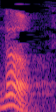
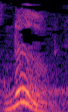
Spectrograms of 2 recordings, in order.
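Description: First: The vowel is a short uh sound. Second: The vowel is a long oo sound. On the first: This sounds like the word for a religious sister. The speaker calls it wrong. "rather than Nun" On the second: This follows the Hebrew letter name. The speaker calls it right. "which is how I prefer to pronounce it"

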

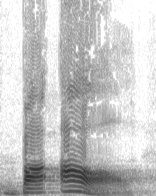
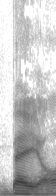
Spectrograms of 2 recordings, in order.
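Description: First: The name is pronounced the Hebrew way. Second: The name is pronounced the English way. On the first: "the Hebrew word is Baal" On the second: "in English, we usually say Baal"

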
